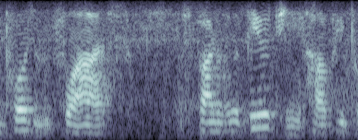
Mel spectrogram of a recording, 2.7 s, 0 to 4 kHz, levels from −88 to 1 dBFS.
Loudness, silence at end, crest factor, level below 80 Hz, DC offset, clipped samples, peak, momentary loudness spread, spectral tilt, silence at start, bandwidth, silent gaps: -17 LUFS; 0 s; 18 dB; -58 dBFS; under 0.1%; under 0.1%; 0 dBFS; 13 LU; -7 dB/octave; 0 s; 4 kHz; none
